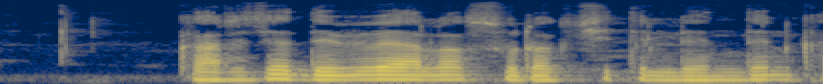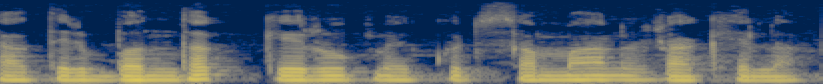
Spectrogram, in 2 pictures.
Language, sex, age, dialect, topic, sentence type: Bhojpuri, male, <18, Southern / Standard, banking, statement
